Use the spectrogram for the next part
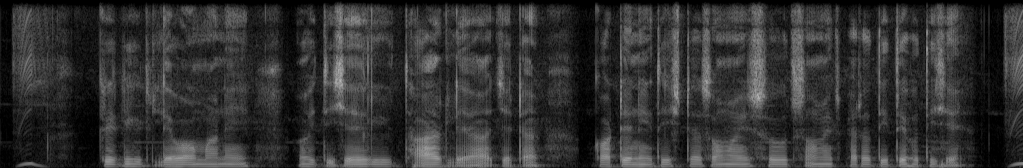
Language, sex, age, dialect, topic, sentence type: Bengali, male, <18, Western, banking, statement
